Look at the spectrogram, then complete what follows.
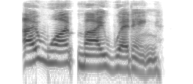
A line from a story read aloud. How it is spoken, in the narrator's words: I said firmly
